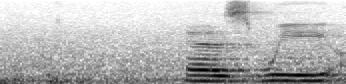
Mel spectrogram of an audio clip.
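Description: A woman begins speaking calmly through a microphone in an echoing hall.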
